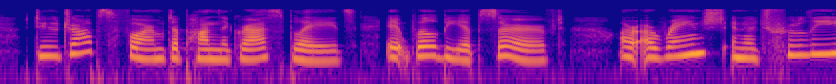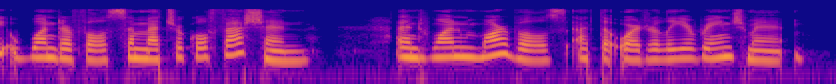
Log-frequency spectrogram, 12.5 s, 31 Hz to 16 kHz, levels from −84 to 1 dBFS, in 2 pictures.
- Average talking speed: No, slow, 120 wpm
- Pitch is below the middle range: No, high, 220 Hz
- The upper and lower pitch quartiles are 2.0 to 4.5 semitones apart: Yes, average, 3.4 semitones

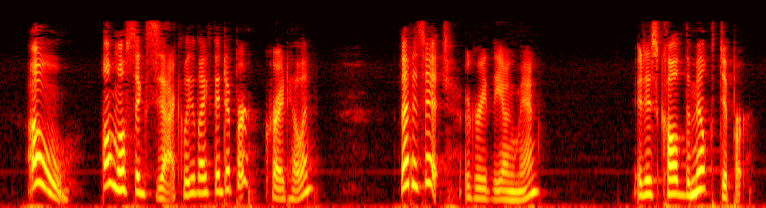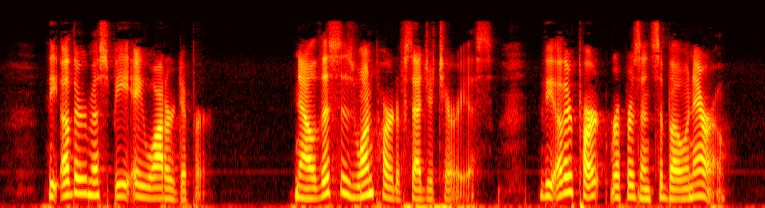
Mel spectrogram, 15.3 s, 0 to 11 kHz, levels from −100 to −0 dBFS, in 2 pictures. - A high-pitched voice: Yes, high, 200 Hz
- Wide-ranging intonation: Yes, wide, 7.4 semitones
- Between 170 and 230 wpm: Yes, average, 185 wpm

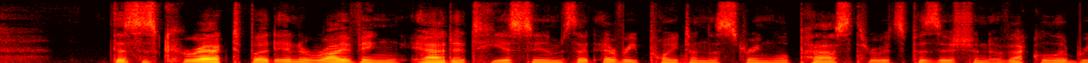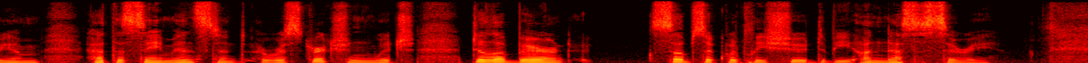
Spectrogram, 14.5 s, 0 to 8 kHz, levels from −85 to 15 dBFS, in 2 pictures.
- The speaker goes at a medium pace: Yes, average, 155 wpm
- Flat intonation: Yes, narrow, 2.2 semitones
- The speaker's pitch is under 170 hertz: Yes, low, 135 Hz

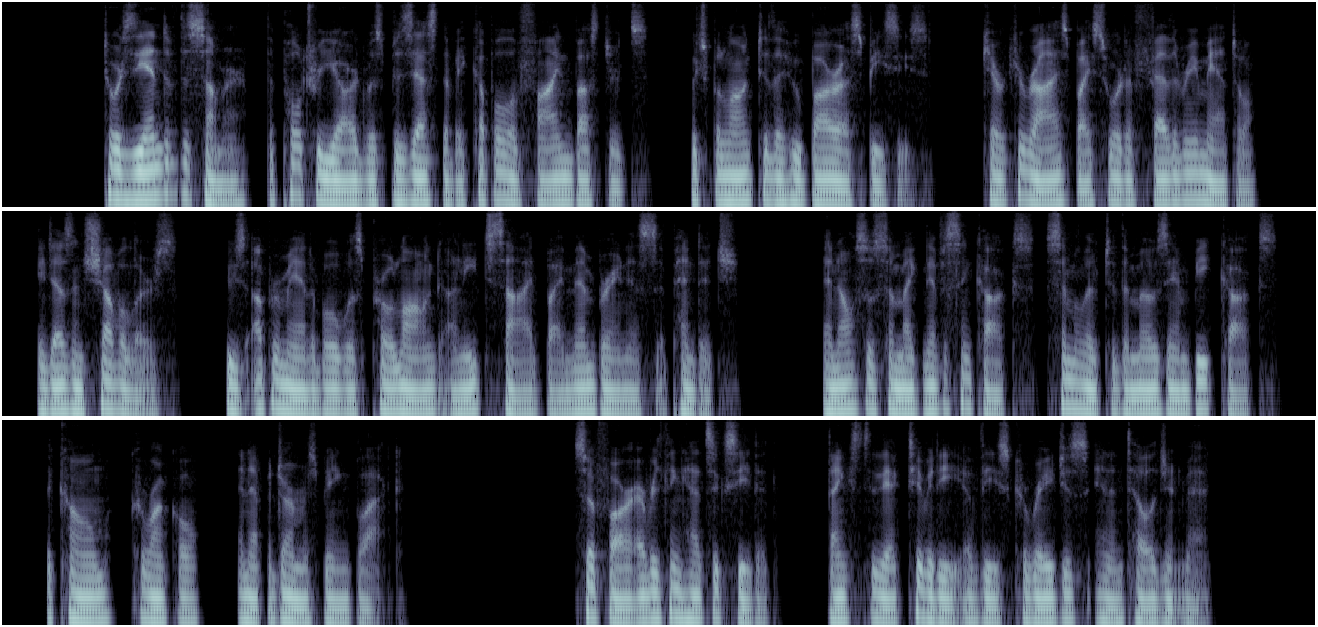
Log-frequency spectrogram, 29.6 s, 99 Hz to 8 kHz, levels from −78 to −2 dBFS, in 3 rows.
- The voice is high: No, very low, 90 Hz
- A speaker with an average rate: Yes, average, 155 wpm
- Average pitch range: No, narrow, 1.9 semitones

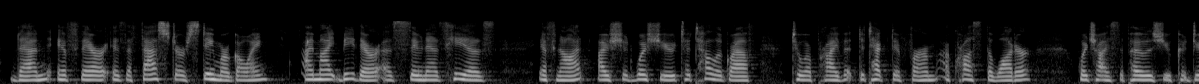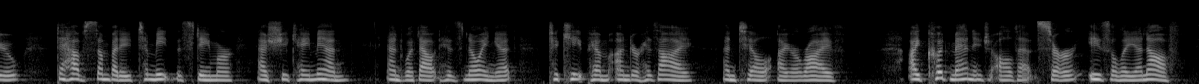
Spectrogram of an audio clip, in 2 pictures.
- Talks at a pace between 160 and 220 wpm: Yes, average, 180 wpm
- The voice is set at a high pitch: Yes, high, 205 Hz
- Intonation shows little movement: Yes, narrow, 2.2 semitones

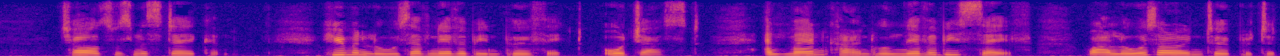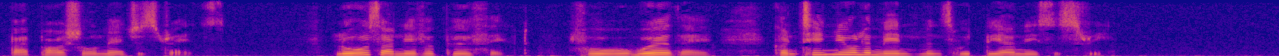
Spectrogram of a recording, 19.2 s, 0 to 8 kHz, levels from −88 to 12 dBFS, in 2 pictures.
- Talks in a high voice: Yes, high, 205 Hz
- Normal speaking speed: No, slow, 115 wpm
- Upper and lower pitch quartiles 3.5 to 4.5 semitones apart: No, average, 3.0 semitones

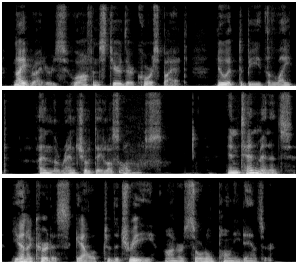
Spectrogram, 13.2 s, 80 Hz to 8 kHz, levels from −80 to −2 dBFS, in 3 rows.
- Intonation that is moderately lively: Yes, average, 3.4 semitones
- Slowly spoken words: No, average, 160 wpm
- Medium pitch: No, low, 115 Hz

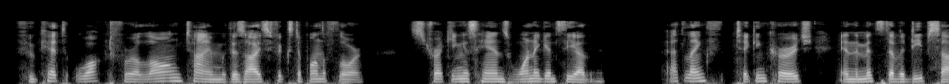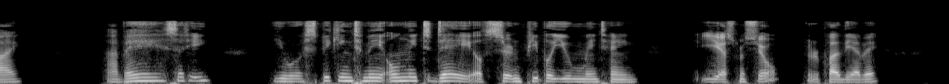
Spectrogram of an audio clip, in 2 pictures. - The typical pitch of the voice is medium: No, low, 130 Hz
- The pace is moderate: Yes, average, 165 wpm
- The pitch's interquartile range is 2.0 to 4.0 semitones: Yes, average, 3.4 semitones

